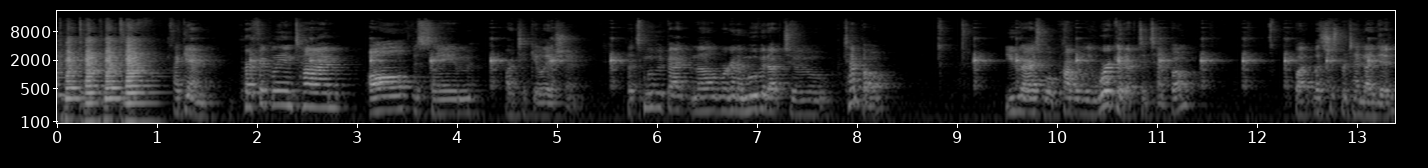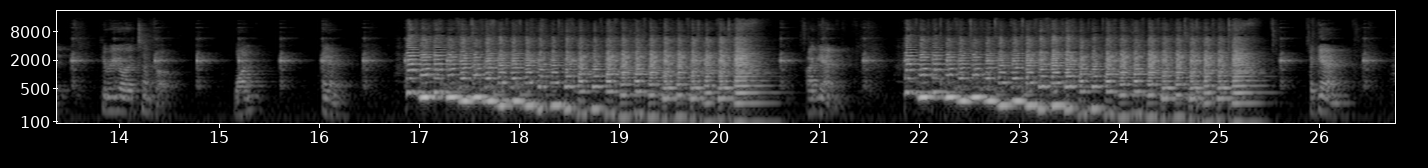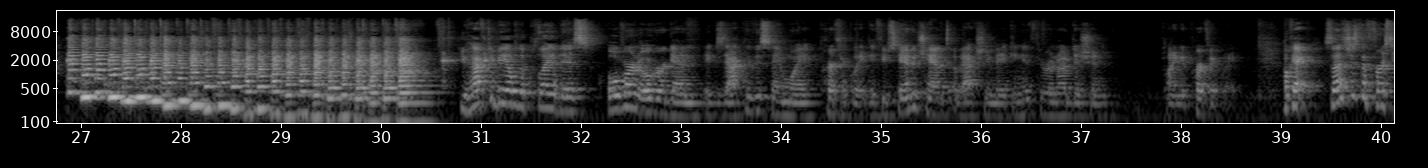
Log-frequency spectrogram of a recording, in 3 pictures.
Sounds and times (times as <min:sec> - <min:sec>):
Clarinet: 0:00.0 - 0:01.2, 0:16.8 - 0:20.6, 0:21.8 - 0:25.6, 0:26.8 - 0:30.7
Inside, small room: 0:00.0 - 0:40.1
Speech: 0:01.2 - 0:08.4, 0:09.5 - 0:11.4, 0:12.3 - 0:14.6, 0:15.2 - 0:16.4, 0:20.8 - 0:21.3, 0:25.9 - 0:26.4, 0:30.8 - 0:40.1.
